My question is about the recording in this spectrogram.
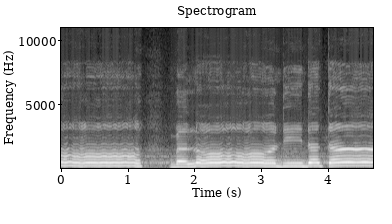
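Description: A single voice chanting a Malay maulid verse in long, ornamented held notes with no instruments. It breaks off for a breath about a second in, and briefly again twice later on.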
